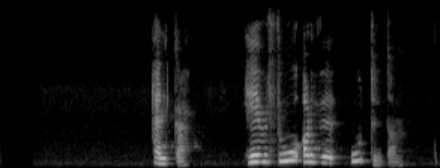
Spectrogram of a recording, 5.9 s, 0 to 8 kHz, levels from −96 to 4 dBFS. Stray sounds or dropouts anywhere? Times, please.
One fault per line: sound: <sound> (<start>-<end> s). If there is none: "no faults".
no faults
